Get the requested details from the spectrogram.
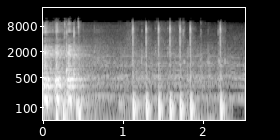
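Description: Typing on a computer keyboard: a quick burst of keystrokes, then a steady run of about eight crisp, evenly spaced key taps, with no one talking.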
